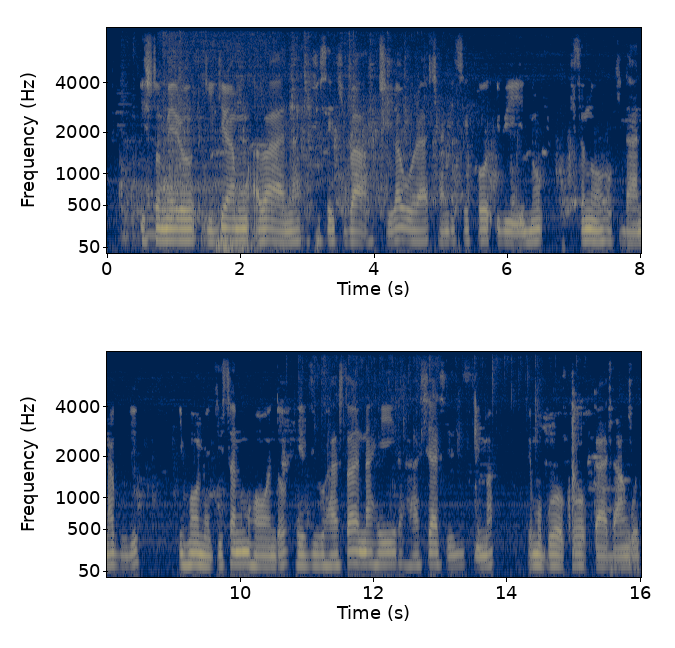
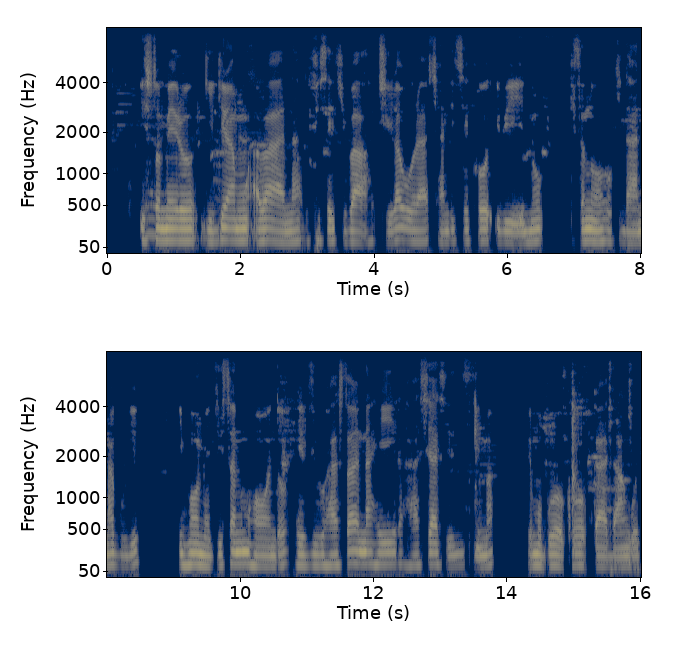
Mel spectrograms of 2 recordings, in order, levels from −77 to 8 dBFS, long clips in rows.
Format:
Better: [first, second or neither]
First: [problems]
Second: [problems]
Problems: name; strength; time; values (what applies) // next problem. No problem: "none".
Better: second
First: background sound (Toilet flush); 13 dB below the speech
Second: none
